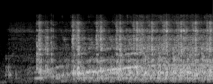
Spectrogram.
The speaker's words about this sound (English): Armed with a steady hand and a sewing machine,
